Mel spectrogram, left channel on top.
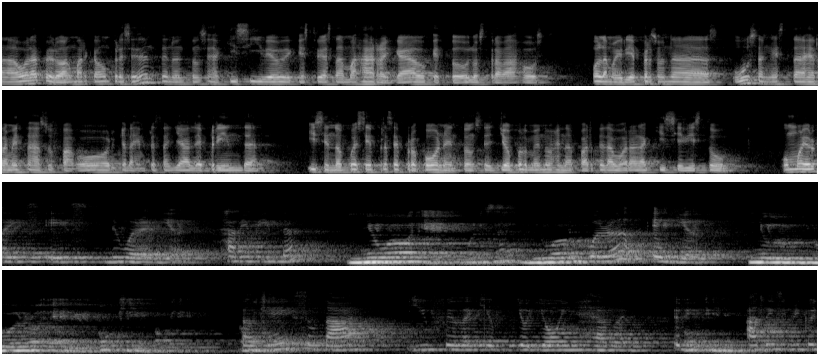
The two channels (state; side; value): different; both; correlation 0.00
